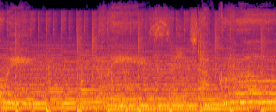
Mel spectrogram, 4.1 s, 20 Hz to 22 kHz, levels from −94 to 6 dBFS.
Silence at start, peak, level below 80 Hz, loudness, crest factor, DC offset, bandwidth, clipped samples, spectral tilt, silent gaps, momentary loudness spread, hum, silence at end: 0 s; 0 dBFS; -24 dBFS; -13 LUFS; 12 dB; under 0.1%; over 20 kHz; under 0.1%; -5 dB/octave; none; 3 LU; none; 0 s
